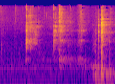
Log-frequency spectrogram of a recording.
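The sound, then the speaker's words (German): A spoon scrapes and clinks against a metal soup pot in three short bursts of stirring after salt is added, moderately loud, with no talking. “Machen wir ein bisschen Salz rein.”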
